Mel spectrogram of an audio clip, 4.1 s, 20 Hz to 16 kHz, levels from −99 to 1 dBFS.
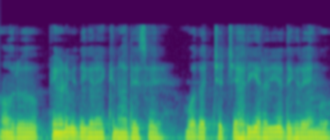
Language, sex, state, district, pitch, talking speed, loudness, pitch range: Hindi, male, Uttar Pradesh, Jalaun, 115 Hz, 220 wpm, -13 LUFS, 115-120 Hz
